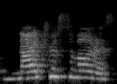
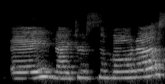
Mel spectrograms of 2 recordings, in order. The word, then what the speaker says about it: Nitrosomonas: This is the first time it's written down on your screen, and that's spelled nitrosomonas. Nitrosomona. Nitrosomonas with an S.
